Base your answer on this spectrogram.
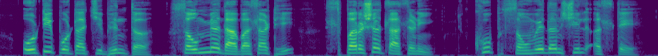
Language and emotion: Marathi, neutral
